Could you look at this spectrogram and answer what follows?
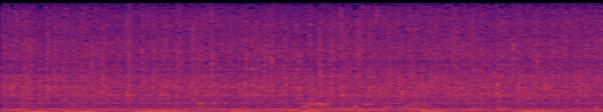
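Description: Thick chilli-paste sauce sizzling and bubbling in a wok over a gas flame, a steady crackling hiss.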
